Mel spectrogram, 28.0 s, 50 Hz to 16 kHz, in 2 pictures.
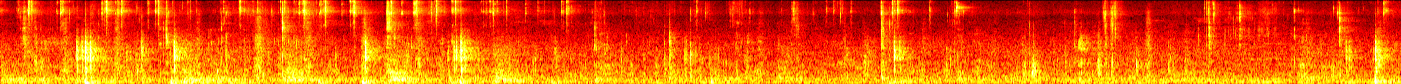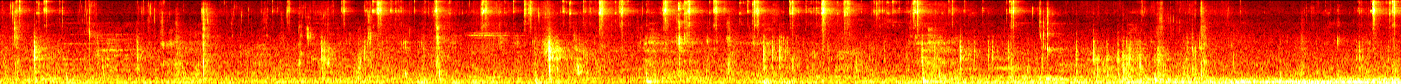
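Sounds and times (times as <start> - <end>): person chewing and crunching: 12.0 - 14.3, 16.8 - 19.1.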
